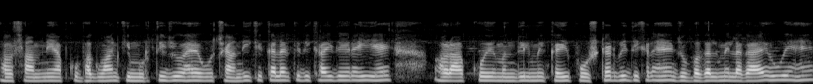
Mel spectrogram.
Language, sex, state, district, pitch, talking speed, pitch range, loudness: Hindi, male, Uttarakhand, Tehri Garhwal, 180 Hz, 250 wpm, 175-195 Hz, -18 LUFS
